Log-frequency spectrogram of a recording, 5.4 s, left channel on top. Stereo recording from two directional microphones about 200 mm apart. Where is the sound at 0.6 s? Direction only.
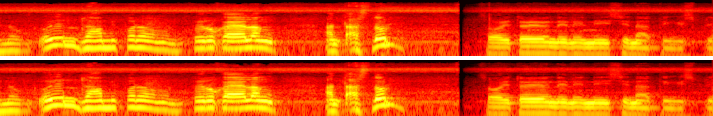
Centre (ahead or behind).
